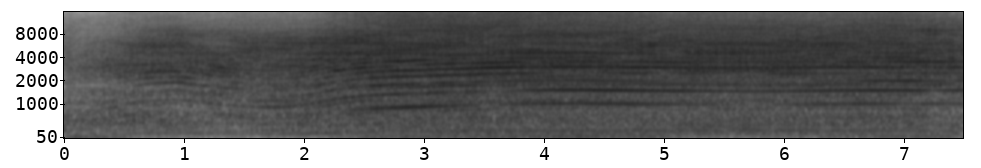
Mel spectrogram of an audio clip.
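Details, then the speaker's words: BMW 8-speed automatic gearbox, car on lift: quiet at idle, then a loud harsh whine from the gearbox when revved to 2500 rpm in free rev, worse when colder; traced to the internal transmission oil pump, and the gearbox was removed for teardown. "空踩油门的时候，变速箱这个位置声音非常的响啊。那这个声音呢，就是来源于我们变速箱内部的头泵啊，也叫油泵，因为变速箱里面它也需要一个油泵来泵油嘛啊。"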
